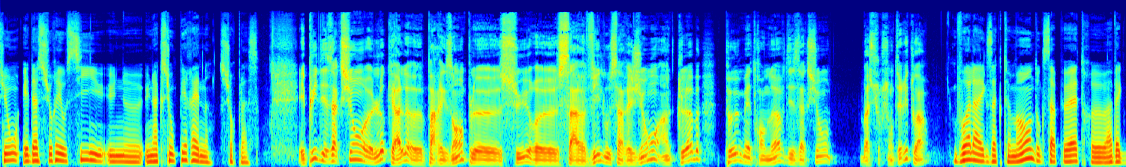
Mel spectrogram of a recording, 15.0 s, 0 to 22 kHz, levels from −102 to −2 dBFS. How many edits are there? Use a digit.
0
